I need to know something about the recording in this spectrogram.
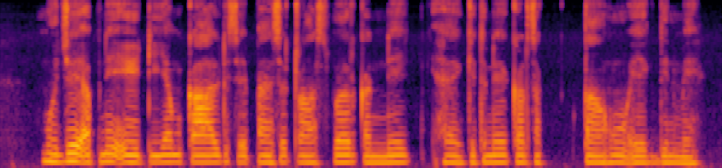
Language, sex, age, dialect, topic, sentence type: Hindi, male, 18-24, Garhwali, banking, question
